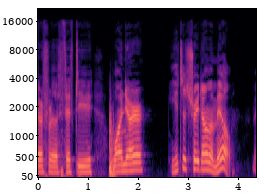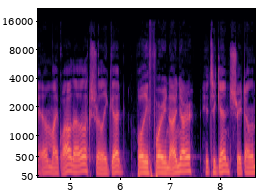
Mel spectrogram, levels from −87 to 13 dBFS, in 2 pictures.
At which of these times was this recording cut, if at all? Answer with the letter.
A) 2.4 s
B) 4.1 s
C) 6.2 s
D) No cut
C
